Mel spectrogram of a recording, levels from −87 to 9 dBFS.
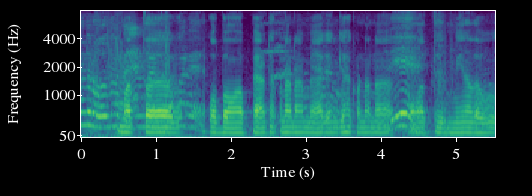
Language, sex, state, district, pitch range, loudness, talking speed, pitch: Kannada, male, Karnataka, Bijapur, 120-130 Hz, -18 LUFS, 120 wpm, 125 Hz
